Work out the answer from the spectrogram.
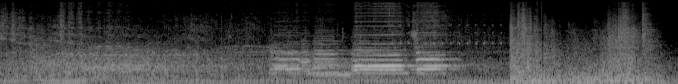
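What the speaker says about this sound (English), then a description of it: "Hey, is that gunfire?" Faint gunfire in the video game The Outer Worlds rattles in the distance, followed by a muffled burst of noise, over a quiet electronic hum.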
